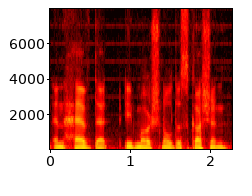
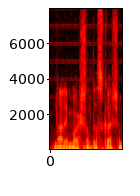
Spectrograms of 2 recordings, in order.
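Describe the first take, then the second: First: Said in the usual way. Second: Quiet self-correction. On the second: Real, not acted. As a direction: correct "emotional" lower and softer, as an aside.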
